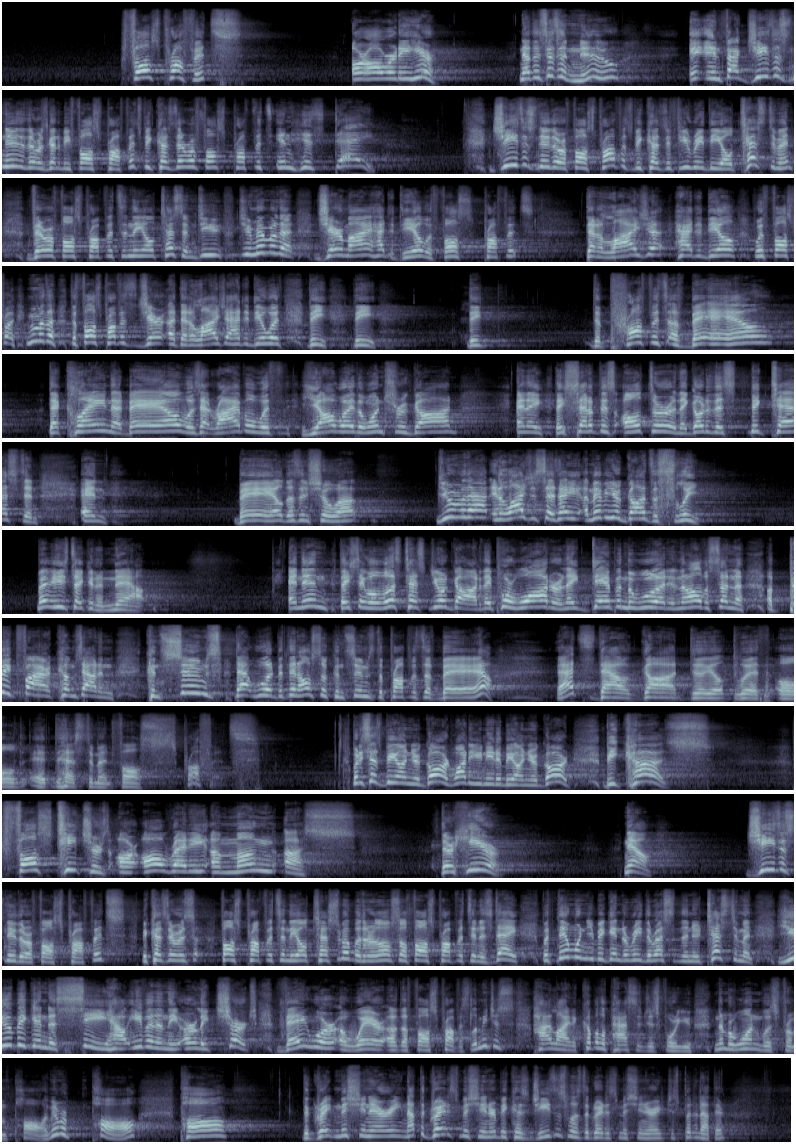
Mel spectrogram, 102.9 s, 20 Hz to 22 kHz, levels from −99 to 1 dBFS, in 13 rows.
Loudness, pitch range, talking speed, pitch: -29 LUFS, 220-285 Hz, 180 wpm, 250 Hz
